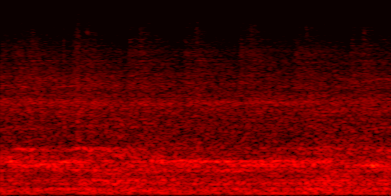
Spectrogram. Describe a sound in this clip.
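Ice skates scrape across the ice.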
